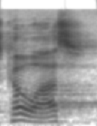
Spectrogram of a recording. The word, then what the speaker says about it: Coos: here in Coos County it's Coos don't pronounce it any other way and uh representing Coos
